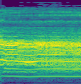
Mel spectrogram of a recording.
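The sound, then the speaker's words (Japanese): A voice imitates a wailing cry, holding one steady, drawn-out tone loudly for just under a second, with no other sounds around it. The cry comes from behind, through an apartment door, from the shared hallway. “ーんという泣き声が背後から聞こえてきたのです”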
